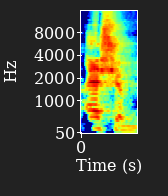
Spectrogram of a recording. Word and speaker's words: Eshom: Oh, it's pronounced Eshom, Don.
